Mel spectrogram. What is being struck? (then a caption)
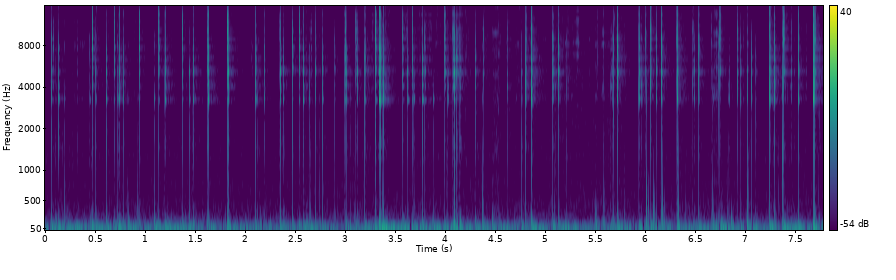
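Thin plastic ring tapped and scratched with long nails. Long acrylic nails tap and scratch the rim and surface of a thin, transparent, round plastic ring that is hollow in the centre and held around the top of a microphone. The result is a rapid, uneven run of short, sharp clicks and scrapes, each with a bright high edge over a low thump, dying away almost instantly.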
